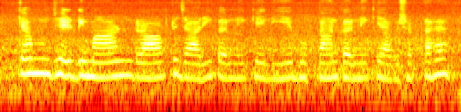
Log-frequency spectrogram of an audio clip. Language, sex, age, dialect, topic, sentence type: Hindi, female, 31-35, Marwari Dhudhari, banking, question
